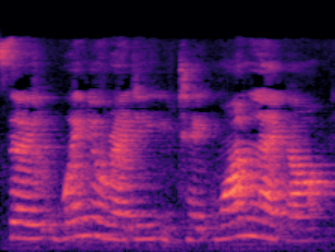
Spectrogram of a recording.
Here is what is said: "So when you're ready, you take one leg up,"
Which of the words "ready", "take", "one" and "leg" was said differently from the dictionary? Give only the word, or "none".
none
